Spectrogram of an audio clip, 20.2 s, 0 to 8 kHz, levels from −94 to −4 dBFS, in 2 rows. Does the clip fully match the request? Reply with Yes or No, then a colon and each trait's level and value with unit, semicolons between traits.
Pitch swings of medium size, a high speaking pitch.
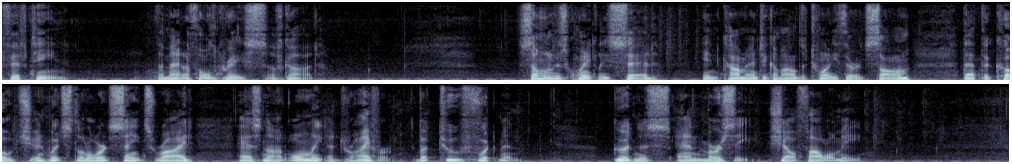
No: average, 3.8 semitones; very low, 95 Hz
